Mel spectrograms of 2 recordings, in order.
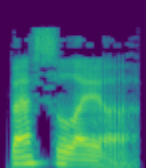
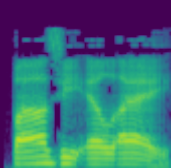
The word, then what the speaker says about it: Basilea: Basel, also Bâle, German pronunciation, Ba-Z-L, French, Bâle, B-L, Italian, Basilea, Basilea, is a city in northwestern Switzerland on the River Rhine.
